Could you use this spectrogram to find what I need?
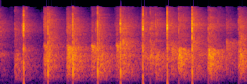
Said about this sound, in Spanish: Así que sean todos bienvenidos. Un fuerte aplauso.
